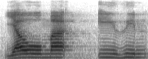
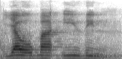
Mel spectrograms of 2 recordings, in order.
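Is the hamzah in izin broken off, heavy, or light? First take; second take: broken off; light. First: A gap breaks the flow before the hamzah. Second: The hamzah is clear but light and flowing. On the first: The speaker calls it wrong. "Jangan sampai nampak macam ada gap. ... ah tu kena diperbaiki lagi" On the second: The speaker calls it right. "Cepat tapi jaga hamzah tu. Tidak ditekankan ... Just dikuatkan, dijelaskan"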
